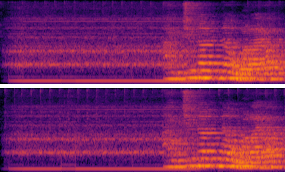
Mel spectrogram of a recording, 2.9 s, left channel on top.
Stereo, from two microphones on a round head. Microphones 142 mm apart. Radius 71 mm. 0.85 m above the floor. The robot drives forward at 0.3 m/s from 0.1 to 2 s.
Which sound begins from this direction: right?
A woman speaking, at 1.6 s.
